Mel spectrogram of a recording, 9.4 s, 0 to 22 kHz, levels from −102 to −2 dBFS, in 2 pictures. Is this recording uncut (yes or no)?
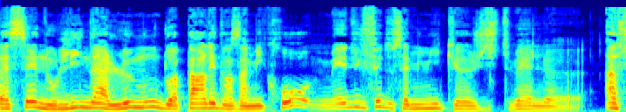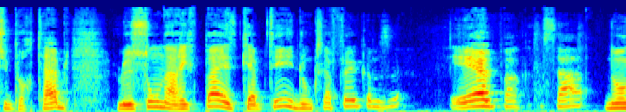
yes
